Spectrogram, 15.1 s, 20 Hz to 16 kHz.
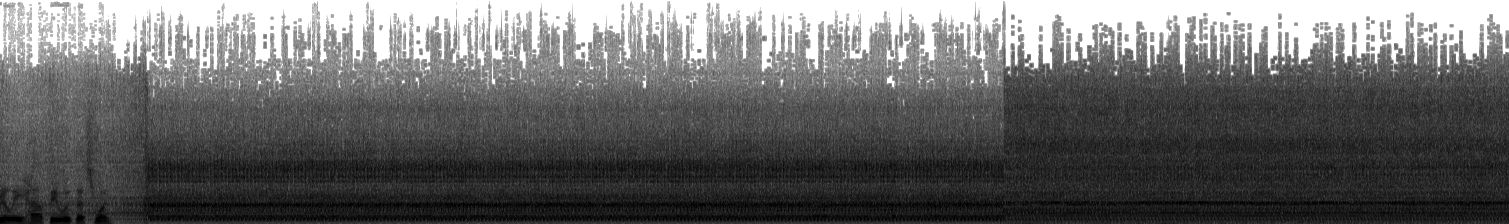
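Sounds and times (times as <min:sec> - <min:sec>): toy steam engine chuffing: 0:01.5 - 0:10.0.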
